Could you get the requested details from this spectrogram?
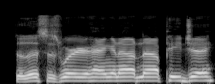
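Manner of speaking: drawn-out, insulting drawl. Derek steps in front of pj and speaks to her in an insulting drawl. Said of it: "Derek drawled".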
